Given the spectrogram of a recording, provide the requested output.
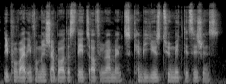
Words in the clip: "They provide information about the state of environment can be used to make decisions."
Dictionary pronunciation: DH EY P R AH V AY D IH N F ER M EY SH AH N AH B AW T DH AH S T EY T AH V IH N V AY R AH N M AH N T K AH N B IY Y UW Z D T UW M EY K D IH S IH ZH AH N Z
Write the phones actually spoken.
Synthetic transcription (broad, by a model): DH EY P R AH V AY D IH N F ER M EY SH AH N AH B AW T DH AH S T EY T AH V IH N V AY AH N M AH N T K AH N B IY Y UW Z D T UW M EY K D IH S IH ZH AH N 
